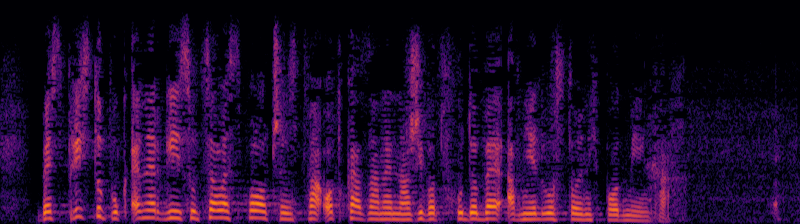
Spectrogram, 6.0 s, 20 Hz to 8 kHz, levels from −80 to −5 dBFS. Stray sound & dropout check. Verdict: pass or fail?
fail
